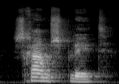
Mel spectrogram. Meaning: vulva
- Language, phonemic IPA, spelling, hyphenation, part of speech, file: Dutch, /ˈsxaːm.spleːt/, schaamspleet, schaam‧spleet, noun, Nl-schaamspleet.ogg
